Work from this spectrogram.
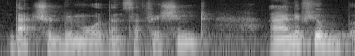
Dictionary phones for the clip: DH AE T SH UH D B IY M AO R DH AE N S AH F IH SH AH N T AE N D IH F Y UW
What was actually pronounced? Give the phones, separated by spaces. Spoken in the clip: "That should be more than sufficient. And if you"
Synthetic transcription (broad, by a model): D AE T SH UH D B IY M AO R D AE N S AH F IH SH AH N T AE N D IH F Y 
